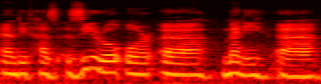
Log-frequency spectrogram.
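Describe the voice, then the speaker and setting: A man speaks with a Hungarian accent at a fairly high pitch, with ordinary pitch variation. Noticeable background noise runs underneath. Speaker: programming tutor. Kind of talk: tutorial. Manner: hesitant, many filler uhs.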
